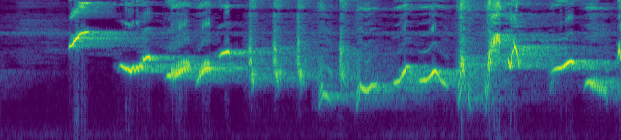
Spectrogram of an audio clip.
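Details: Kalimantan white-rumped shama pouring out a continuous, varied song of bright whistles, slurs and chattering notes that rise and fall in pitch.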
